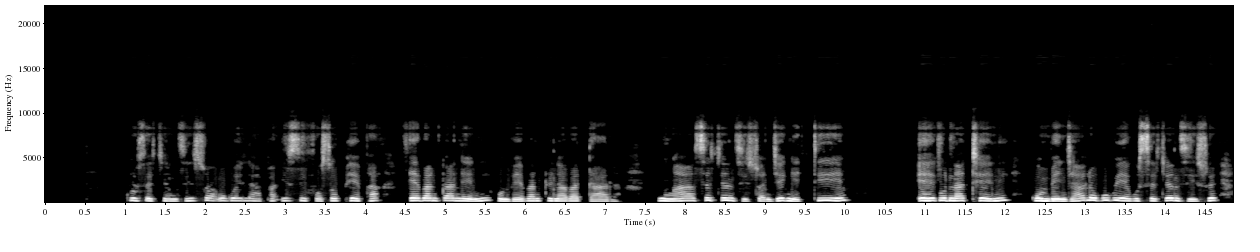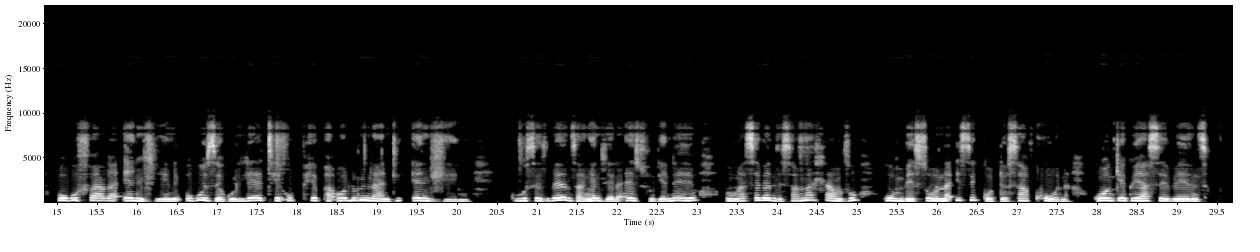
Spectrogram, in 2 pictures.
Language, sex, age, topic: North Ndebele, female, 36-49, health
